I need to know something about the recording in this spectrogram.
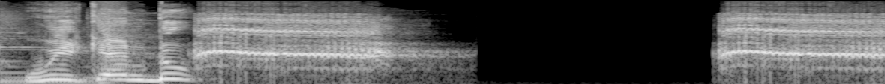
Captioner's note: crow screams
